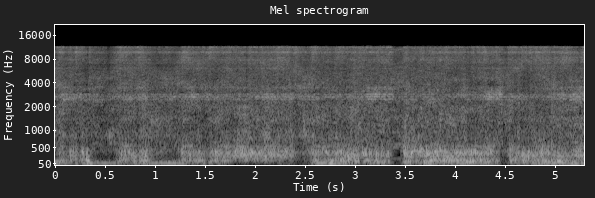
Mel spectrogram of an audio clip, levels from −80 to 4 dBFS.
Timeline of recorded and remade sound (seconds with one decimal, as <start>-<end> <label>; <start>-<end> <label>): 0.0-3.0 remade; 3.0-3.9 recorded; 3.9-5.3 remade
